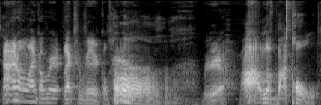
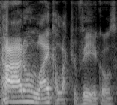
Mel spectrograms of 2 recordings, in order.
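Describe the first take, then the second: First: Put-on voice of an older grumbler; mock a stubborn older sister who hates change; woman in her sixties. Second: Lightly voiced sister resisting new things; mild put-on grumble, imitating her; buddy's sister. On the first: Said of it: "she's in her sixties". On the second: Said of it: "she don't like nothing new".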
